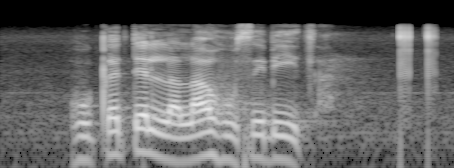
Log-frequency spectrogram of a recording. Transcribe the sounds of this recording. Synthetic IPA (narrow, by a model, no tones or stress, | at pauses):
hʊǃɛtʼɛl̩lalaɦʊsebeːt͡sʼḁ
